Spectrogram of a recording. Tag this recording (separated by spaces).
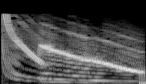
clip fire gun handgun laser noise pistol shot weapon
